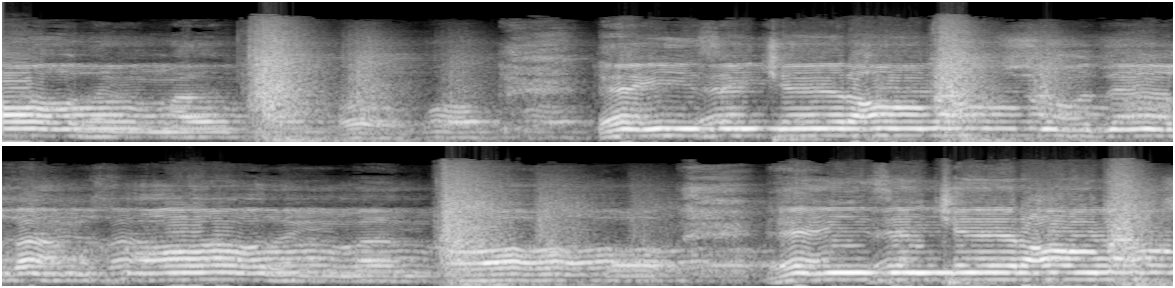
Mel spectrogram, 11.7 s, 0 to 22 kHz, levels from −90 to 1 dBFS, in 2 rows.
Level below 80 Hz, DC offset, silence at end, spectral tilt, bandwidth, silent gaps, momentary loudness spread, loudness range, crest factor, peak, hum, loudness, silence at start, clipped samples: -34 dBFS; under 0.1%; 0 s; -3.5 dB/octave; 15.5 kHz; none; 11 LU; 3 LU; 8 dB; 0 dBFS; none; -8 LUFS; 0 s; 0.9%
